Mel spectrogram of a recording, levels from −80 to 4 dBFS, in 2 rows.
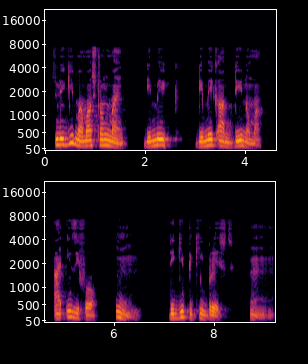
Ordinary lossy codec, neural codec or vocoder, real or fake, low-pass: none; none; real; 7.2 kHz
